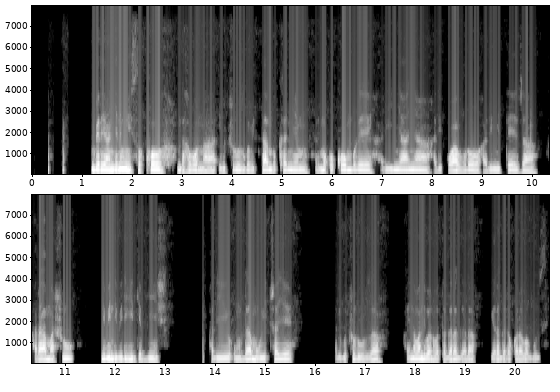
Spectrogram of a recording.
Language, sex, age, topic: Kinyarwanda, male, 25-35, finance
